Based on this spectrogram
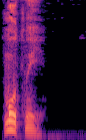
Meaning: turbid, murky (not clear)
- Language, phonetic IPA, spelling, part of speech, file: Russian, [ˈmutnɨj], мутный, adjective, Ru-мутный.ogg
